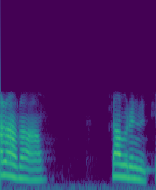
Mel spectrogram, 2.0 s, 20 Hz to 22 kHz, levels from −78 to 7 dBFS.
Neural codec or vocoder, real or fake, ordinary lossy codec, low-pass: autoencoder, 22.05 kHz, a latent of 192 numbers a frame, VITS, trained on many speakers; fake; none; 3.6 kHz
